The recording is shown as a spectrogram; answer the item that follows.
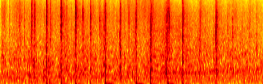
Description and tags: wing fluttering by a group of pigeons. recorded at Plaza de America, Seville / palomas aleteando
